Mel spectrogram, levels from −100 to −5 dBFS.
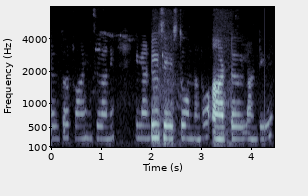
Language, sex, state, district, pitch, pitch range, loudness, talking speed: Telugu, male, Telangana, Nalgonda, 265 Hz, 255-275 Hz, -35 LUFS, 80 wpm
